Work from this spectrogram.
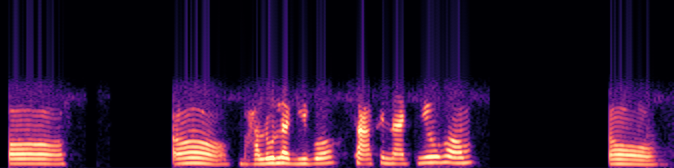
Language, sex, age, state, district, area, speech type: Assamese, female, 45-60, Assam, Golaghat, rural, conversation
